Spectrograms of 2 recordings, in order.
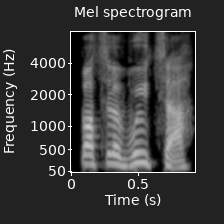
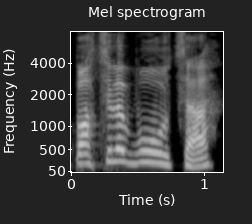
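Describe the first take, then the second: First: Philly accent, "water" said as "wooder"; mild Philly accent demo. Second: Said in the usual way. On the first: Shown as a demonstration. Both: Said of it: "That's how we say it in Philly".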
